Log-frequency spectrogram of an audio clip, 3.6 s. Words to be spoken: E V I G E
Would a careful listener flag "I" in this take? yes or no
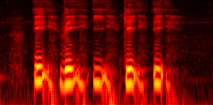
no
